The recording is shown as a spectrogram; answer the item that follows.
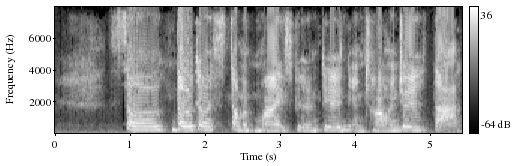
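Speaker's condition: Deaf or hard of hearing

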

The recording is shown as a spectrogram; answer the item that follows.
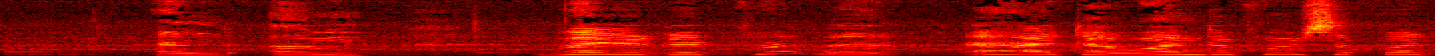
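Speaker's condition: Cerebral palsy; adult

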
